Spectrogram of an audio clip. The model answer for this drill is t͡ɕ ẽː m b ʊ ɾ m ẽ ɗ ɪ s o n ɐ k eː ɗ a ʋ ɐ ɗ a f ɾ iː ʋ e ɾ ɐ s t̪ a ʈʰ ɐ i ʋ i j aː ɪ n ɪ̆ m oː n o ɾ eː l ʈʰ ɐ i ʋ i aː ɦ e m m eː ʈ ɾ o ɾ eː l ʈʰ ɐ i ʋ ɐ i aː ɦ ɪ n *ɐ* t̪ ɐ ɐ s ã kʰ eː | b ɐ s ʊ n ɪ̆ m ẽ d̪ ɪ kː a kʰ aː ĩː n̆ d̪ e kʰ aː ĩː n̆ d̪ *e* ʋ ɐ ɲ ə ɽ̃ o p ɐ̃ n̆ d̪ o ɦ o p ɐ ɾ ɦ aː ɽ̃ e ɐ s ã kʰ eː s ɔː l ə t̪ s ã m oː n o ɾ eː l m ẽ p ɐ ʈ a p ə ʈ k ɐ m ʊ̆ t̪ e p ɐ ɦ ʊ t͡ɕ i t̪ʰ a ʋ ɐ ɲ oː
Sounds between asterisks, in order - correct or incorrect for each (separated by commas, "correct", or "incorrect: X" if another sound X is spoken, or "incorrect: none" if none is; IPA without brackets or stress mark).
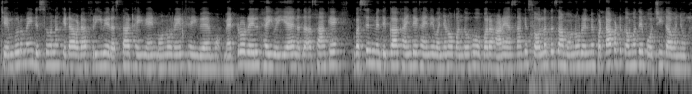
correct, correct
